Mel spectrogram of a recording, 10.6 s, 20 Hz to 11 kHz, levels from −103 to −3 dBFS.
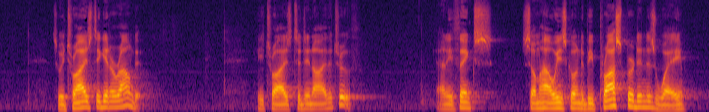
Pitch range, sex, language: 115-155 Hz, male, English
